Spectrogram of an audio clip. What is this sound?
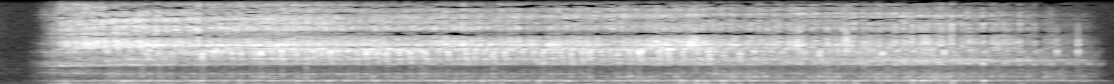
growl beast
fear, growl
